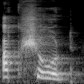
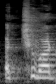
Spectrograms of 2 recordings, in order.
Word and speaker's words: अक्षोट: अभी मैंने बोला ना अक्षोट, सब अच्छोट बोल के चले जाते हैं तो वो गलत है। ठीक है, अच्छवाट बोल के चले जाते हैं वो भी गलत है, यानी अक्षवाट अक्षोट।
